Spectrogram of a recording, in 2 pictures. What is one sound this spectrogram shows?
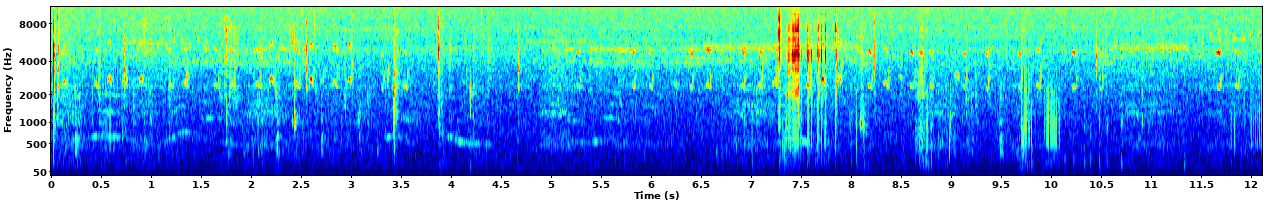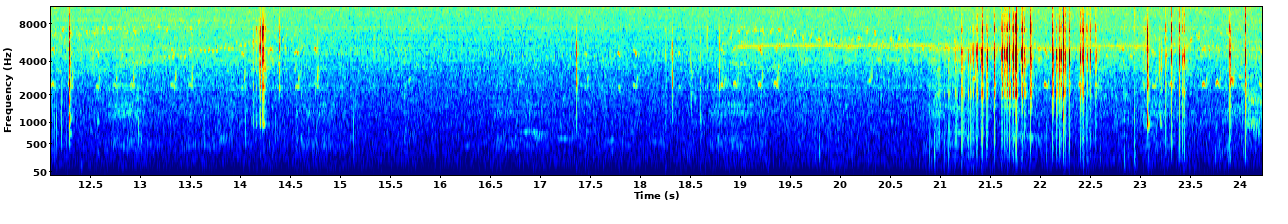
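Newly hatched quail chicks peep with high, thin chirps.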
